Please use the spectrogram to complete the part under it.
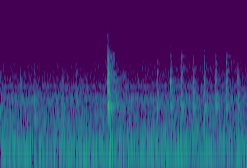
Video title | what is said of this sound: Consider Buying This Tool Before Buying Another Guitar. | It's rocking on the fret in the center, showing that that's higher than the frets either side.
